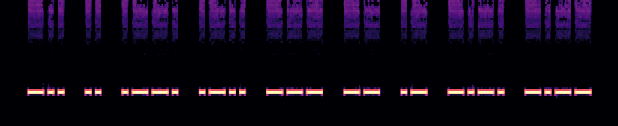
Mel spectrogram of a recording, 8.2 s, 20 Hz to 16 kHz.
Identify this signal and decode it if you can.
Morse code, heard as a keyed tone, about 18 wpm, spaced as for 15 wpm, 1000 Hz. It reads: DIPLOMACY
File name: qotdfiles / 15wpm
